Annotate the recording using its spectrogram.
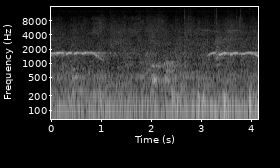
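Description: Two long, wavering human whistles, each about a second long: a spectator whistling encouragement to a reining run, one at the start and one near the end. Under them, soft thuds of the horse's hooves in the arena dirt.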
